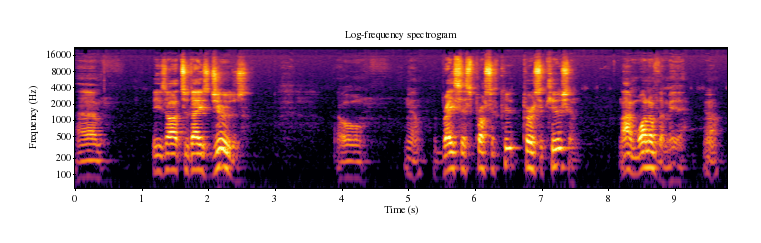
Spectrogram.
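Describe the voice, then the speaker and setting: A man with a medium-pitched voice and vocal fry talks with big swings in loudness and long, frequent pauses, with audible room echo. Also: lively intonation. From South Africa. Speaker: video blogger. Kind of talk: walking vlog rant. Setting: outdoors. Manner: halting.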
